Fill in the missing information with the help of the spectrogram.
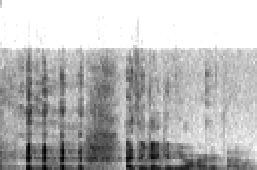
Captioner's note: chuckling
